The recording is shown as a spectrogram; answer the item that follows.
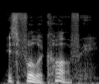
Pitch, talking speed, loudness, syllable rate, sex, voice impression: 115 Hz, 240 wpm, -18 LUFS, 6.5 syllables/s, male, masculine, adult-like, slightly thick, cool, calm, slightly wild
